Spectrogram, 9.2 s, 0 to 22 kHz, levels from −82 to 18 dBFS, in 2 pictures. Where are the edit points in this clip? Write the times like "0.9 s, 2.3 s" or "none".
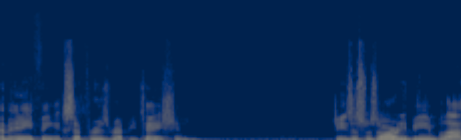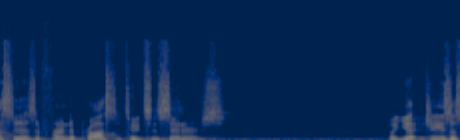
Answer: none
